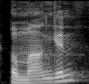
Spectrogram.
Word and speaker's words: O'Mongain: And then how do you pronounce it? Omangan.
